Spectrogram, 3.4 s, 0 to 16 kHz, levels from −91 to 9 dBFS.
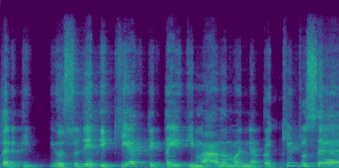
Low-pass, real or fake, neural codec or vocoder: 14.4 kHz; fake; codec, 44.1 kHz, 2.6 kbps, SNAC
